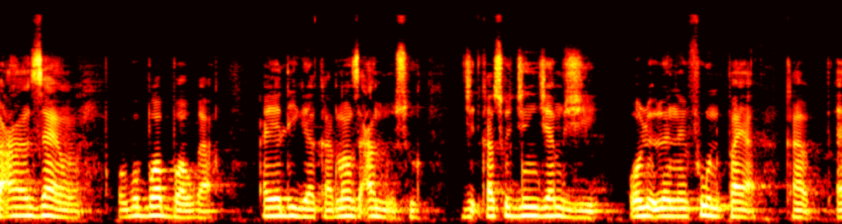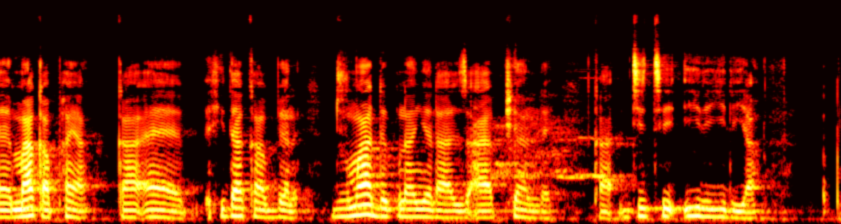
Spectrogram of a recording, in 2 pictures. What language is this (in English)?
Dagbani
